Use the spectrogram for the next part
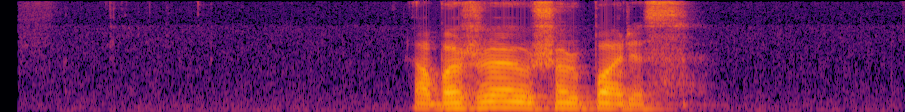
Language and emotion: Russian, positive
